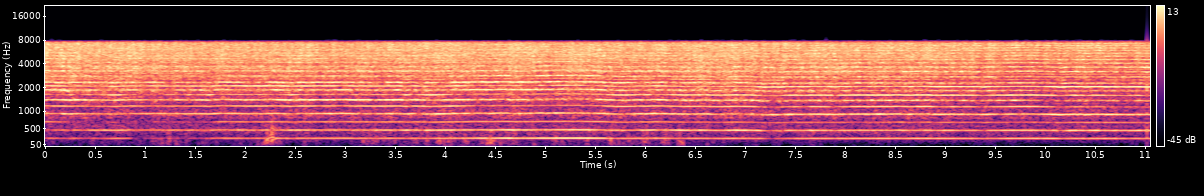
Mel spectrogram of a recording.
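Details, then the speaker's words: RC airplane glow engine at full throttle after mixture adjustment: steady piercing high whine, even pitch, no surging; a high-and-low double pitch means lean, backed off to correct mixture. "bit right there you should hear almost two pitches a high wine and intermittent low pitch and that's starting an RC engine"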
